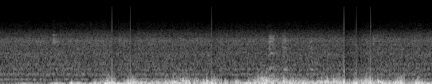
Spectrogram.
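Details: Bees working over honey-harvesting equipment after the harvest, taking the honey back to their hives; quiet at first, then a thick, low, rumbling hum swells up and stays loud with fluttering variations.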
